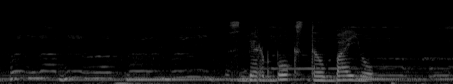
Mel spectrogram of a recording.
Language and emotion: Russian, neutral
